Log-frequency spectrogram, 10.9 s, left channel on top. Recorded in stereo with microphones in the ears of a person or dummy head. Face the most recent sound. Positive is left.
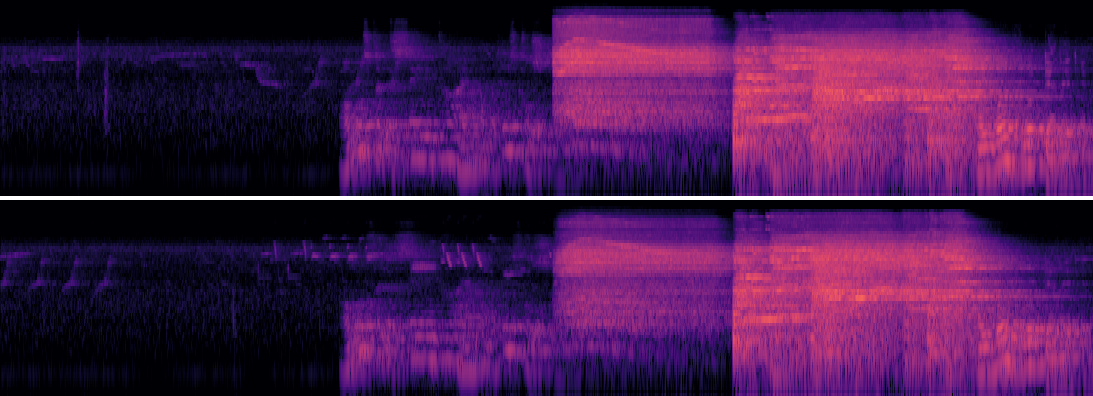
turn(degrees=45)  # may be behind; listen again after turning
